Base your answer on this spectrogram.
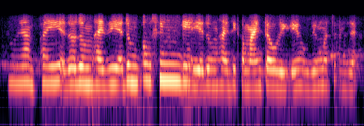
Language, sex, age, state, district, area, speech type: Manipuri, female, 30-45, Manipur, Senapati, rural, conversation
